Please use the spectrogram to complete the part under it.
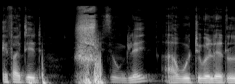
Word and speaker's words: anglais: But I put a dot on the end of the word anglais because I don't say it, yeah.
